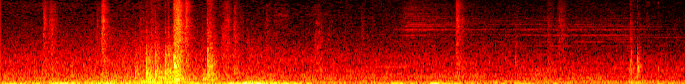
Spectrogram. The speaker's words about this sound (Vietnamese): Cánh cửa đóng mở liên tục, phát ra tiếng cọt cà cọt kẹt, gió lớn ùa vào.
